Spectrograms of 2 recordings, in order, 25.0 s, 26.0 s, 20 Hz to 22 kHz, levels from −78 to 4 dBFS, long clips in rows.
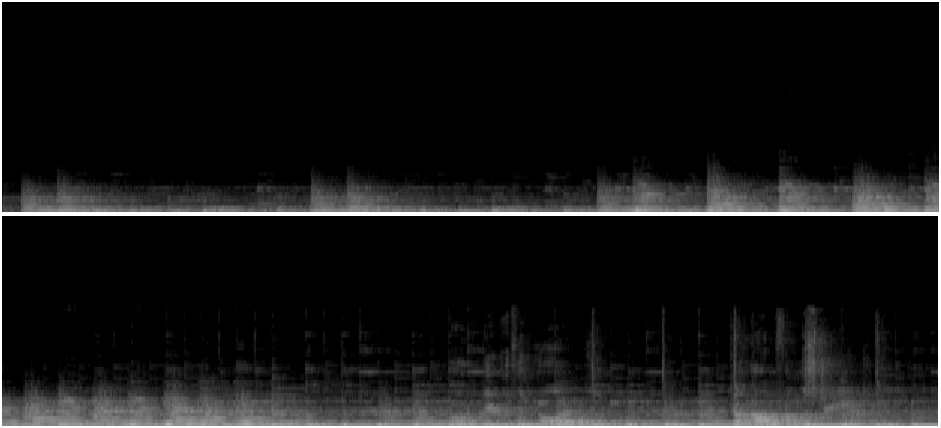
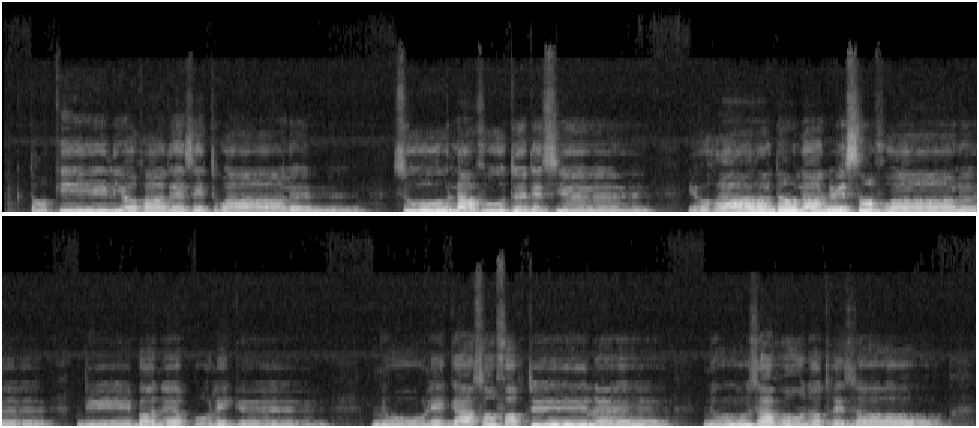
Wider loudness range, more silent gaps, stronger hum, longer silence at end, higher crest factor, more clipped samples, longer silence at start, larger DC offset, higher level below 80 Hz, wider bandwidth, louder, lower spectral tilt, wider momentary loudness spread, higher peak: about the same, 11 LU vs 10 LU; neither; neither; second, 0 s vs 0.45 s; about the same, 18 dB vs 16 dB; neither; second, 0 s vs 0.4 s; first, 0.1% vs under 0.1%; first, -40 dBFS vs -62 dBFS; second, 12 kHz vs 17.5 kHz; second, -32 LUFS vs -18 LUFS; first, -7 dB/octave vs -4.5 dB/octave; about the same, 14 LU vs 16 LU; second, -14 dBFS vs -2 dBFS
